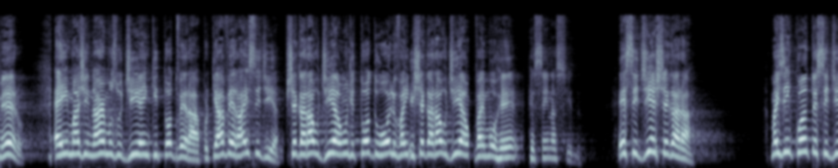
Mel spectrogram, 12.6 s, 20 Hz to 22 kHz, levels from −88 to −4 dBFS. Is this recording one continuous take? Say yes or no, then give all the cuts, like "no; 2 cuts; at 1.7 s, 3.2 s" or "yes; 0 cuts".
no; 5 cuts; at 2.6 s, 4.3 s, 6.1 s, 7.0 s, 7.9 s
